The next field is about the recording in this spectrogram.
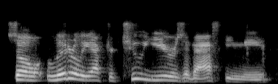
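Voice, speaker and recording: A man in his forties from the United States, a podcast guest telling his story with energy and quick asides. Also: sits high, very animated, a bit bright, lo-fi sound. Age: 40s. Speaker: guest, ministry founder. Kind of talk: podcast interview.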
